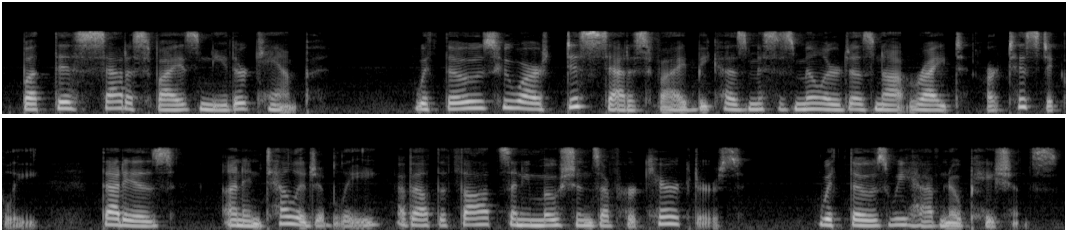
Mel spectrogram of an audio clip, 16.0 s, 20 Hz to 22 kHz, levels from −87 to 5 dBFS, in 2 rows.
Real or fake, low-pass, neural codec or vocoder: real; 7.2 kHz; none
